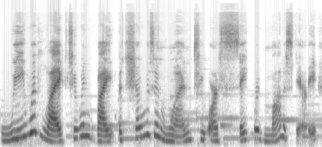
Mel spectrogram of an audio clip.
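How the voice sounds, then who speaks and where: A woman's voice: medium pitch, big pitch swings, takes it slowly, faint music behind. A woman doing game playthrough commentary, switching between reading story text aloud and playful, colloquial chat. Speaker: gaming video co-host reading game dialogue aloud.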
